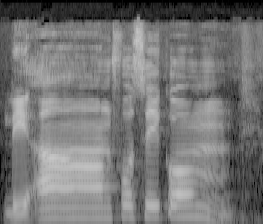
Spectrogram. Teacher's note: نون ساکن کے بعد فا آیا ہے تو یہاں پر اخفا کا غنہ ہو رہا ہے، یعنی زبان کی نوک اوپر کے تالو سے نہیں لگے گی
